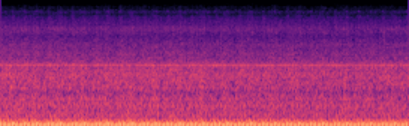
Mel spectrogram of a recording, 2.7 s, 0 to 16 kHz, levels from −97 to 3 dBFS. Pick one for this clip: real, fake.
real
